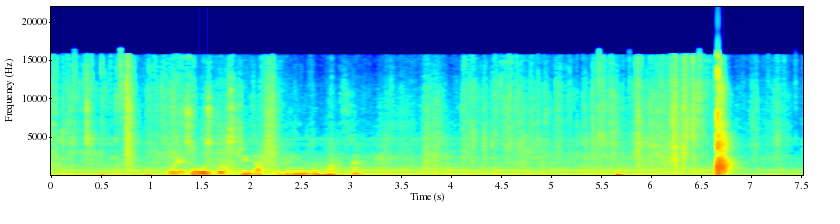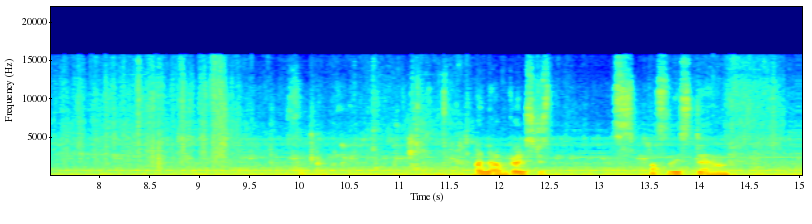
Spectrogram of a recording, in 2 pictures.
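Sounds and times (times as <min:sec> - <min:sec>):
steady hum: 0:00.0 - 0:15.0.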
